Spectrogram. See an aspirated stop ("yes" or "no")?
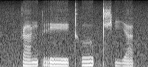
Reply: yes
